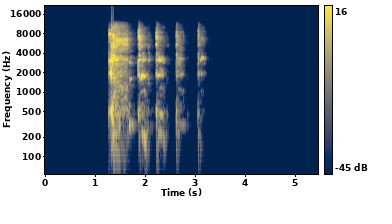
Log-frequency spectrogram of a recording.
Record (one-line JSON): {"cough_length": "5.5 s", "cough_amplitude": 26028, "cough_signal_mean_std_ratio": 0.32, "survey_phase": "alpha (2021-03-01 to 2021-08-12)", "age": "45-64", "gender": "Male", "wearing_mask": "No", "symptom_none": true, "smoker_status": "Never smoked", "respiratory_condition_asthma": false, "respiratory_condition_other": false, "recruitment_source": "REACT", "submission_delay": "2 days", "covid_test_result": "Negative", "covid_test_method": "RT-qPCR"}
